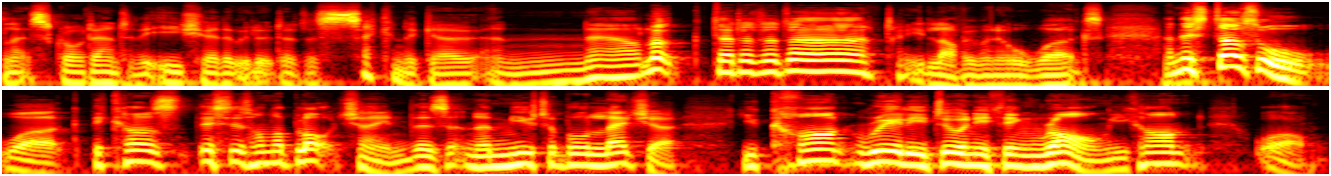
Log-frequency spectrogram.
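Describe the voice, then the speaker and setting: Upbeat low-voiced male crypto tutor. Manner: chatty and upbeat, thinking aloud with fillers. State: slightly losing his voice, coughing. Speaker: crypto course instructor. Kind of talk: screen-share tutorial walkthrough.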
